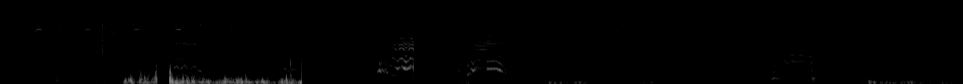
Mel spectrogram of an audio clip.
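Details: Goat in a premature birth scene: a loud low-frequency thump or handling noise opens, followed by a few short wavering bleats spaced a couple of seconds apart, fainter toward the end.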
